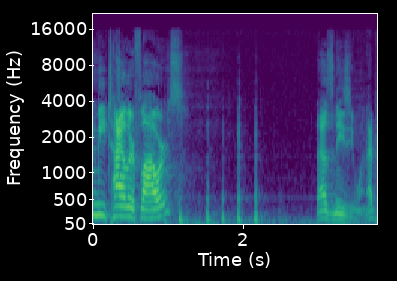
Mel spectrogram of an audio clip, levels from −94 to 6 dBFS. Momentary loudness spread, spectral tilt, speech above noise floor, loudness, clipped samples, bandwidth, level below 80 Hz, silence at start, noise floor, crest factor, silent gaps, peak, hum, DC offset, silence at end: 25 LU; -4.5 dB/octave; 34 dB; -21 LUFS; under 0.1%; 16 kHz; -56 dBFS; 0 s; -56 dBFS; 24 dB; none; -2 dBFS; none; under 0.1%; 0.05 s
